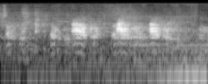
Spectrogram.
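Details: Vervet monkey leopard alarm call, the signal that sends the troop dashing for the thinnest branches of the canopy; a rapid series of short, harsh, mid-pitched barks, about five in under two seconds, over a soft background hiss.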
